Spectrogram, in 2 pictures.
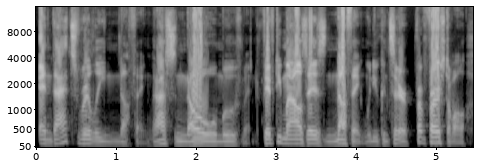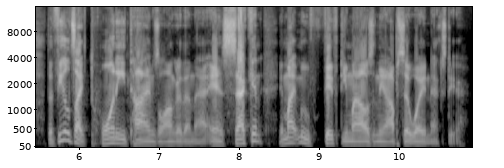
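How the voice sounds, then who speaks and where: Casting: man as wry football podcast co-host, low voice, dry close sound, conversational, exasperated, sweary. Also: expressive, fairly quick, few pauses, a bit bright, no echo. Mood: wry exasperation. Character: wry, exasperated male sports-show co-host named Roger. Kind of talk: scripted podcast table read as casual sports chat.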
